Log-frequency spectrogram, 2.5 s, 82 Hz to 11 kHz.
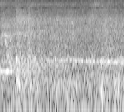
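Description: JR 313-series electric multiple unit running into the station platform, a steady low rumble from its wheels on the track.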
